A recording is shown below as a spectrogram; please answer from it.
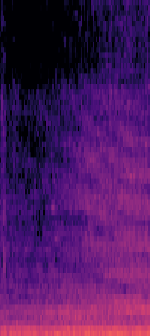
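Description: A car driving slowly along the street close by, its engine and tyre noise growing slightly louder.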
